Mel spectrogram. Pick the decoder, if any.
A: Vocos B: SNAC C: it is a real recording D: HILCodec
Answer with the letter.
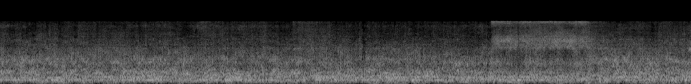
D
